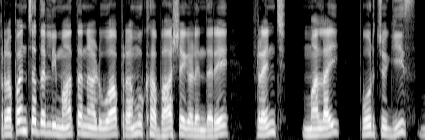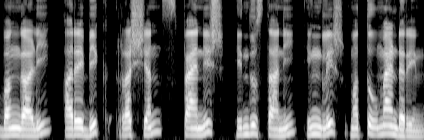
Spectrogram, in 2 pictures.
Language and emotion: Kannada, neutral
